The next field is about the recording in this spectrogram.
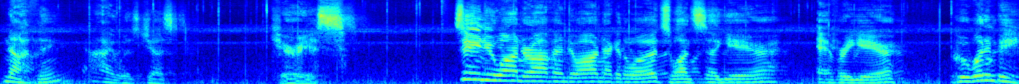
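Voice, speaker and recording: Against clear background noise, a man puts on a cartoonish character voice at a fairly slow pace. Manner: sarcastic, wisecracking.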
